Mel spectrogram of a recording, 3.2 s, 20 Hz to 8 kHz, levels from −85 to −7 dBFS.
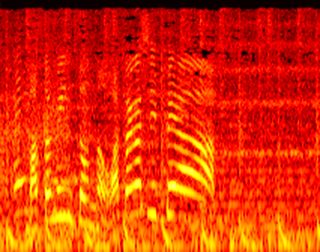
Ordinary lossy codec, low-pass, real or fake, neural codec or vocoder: MP3, 32 kbps; 7.2 kHz; real; none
